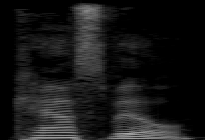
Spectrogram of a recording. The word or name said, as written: cassville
